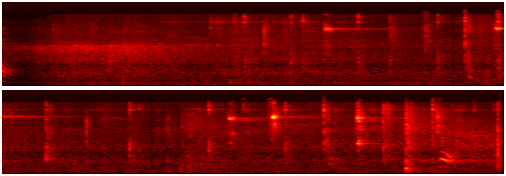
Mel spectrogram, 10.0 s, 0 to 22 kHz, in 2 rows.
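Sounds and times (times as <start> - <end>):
short high squeaks: 3.2 - 3.6.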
